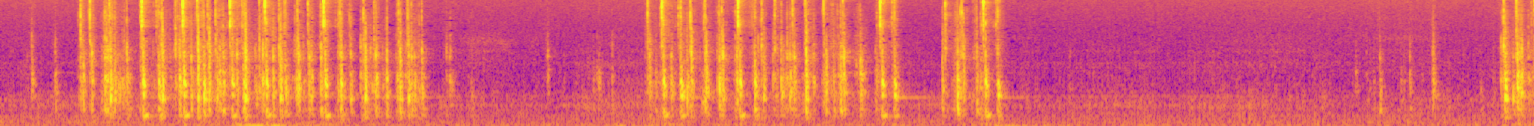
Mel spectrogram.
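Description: Fingertips type on a retro typewriter-style mechanical keyboard with round plastic keycaps set in chrome rings. Two fast bursts of crisp, bright clacks run for a couple of seconds each, separated by quiet pauses with only a few scattered keystrokes. A final short burst starts right at the end.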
